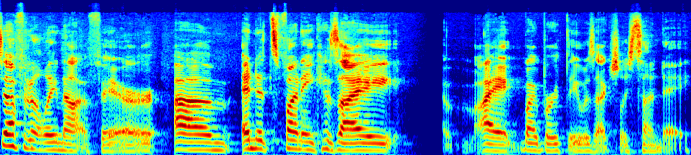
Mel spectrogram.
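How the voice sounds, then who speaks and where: The voice has lively intonation and some vocal fry, delivered at a moderate pace. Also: woman. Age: 40s. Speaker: skin care sales consultant. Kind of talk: casual interview chat.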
